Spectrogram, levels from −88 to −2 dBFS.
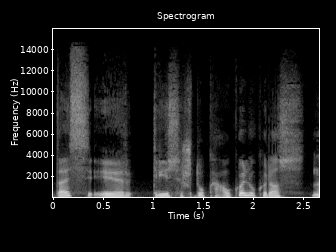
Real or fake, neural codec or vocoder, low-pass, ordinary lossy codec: fake; autoencoder, 48 kHz, 32 numbers a frame, DAC-VAE, trained on Japanese speech; 14.4 kHz; AAC, 48 kbps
